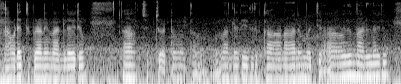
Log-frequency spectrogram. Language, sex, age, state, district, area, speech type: Malayalam, male, 18-30, Kerala, Palakkad, urban, spontaneous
